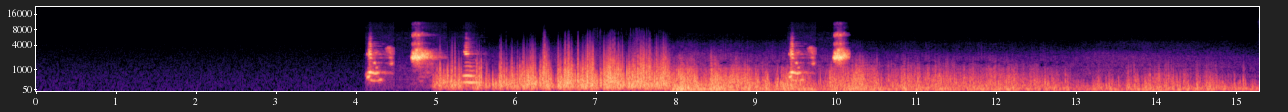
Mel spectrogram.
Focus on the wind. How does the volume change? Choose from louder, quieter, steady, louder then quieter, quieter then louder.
quieter.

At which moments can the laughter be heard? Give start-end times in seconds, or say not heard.
4.2-5.5, 9.4-10.2.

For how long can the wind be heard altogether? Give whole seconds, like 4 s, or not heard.
10 s.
